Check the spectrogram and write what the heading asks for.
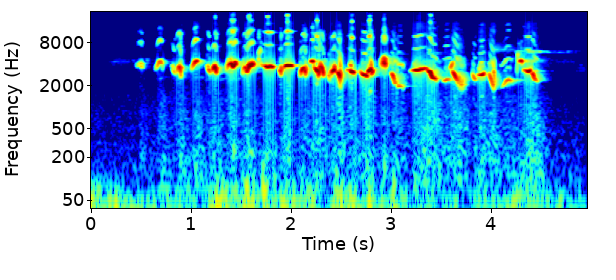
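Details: Male house finch warbling a rapid, jumbled song of varied high chirps and slurred notes for about four seconds, near fledglings fresh from the nest in the first brood of the year, recorded on a trail camera.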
